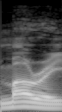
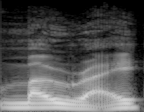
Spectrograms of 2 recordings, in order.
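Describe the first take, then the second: First: The name is pronounced the local Scottish way. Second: The name is pronounced the English way. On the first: The speaker calls it right. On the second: The speaker calls it wrong.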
